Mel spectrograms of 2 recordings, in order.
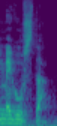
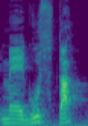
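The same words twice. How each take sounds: First: The s is pronounced as an s sound. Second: The s is pronounced as a th sound. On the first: The speaker calls it right. "you'd say me gusta" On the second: The speaker calls it wrong. "You would not say me gusta"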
